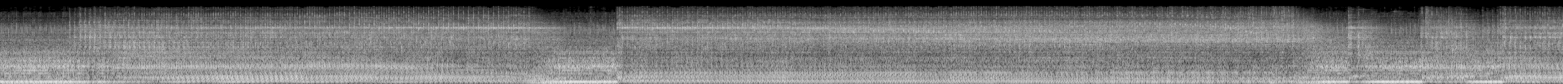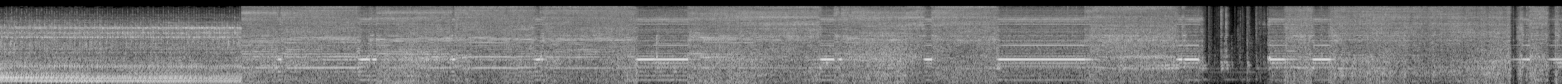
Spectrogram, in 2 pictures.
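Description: Wood lathe running while a bowl gouge cuts a spinning mesquite blank. The sound of the cut changes about two-thirds of the way through, with short high tones coming and going.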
